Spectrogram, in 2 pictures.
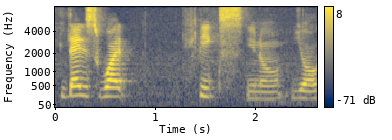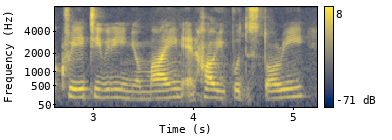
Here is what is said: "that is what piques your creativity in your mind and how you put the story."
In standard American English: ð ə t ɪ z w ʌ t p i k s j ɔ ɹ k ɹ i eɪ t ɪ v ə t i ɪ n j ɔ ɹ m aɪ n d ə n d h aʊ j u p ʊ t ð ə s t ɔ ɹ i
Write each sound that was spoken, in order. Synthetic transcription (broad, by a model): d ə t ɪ s w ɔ t p i k s j ɔ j k ɹ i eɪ t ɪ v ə t i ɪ n j ɔ m aɪ n d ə n h aʊ j u p ʊ t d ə s t ɔ ɹ i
